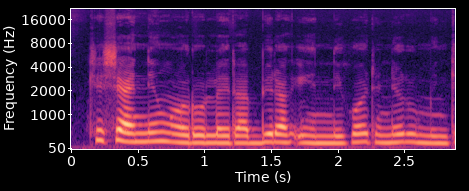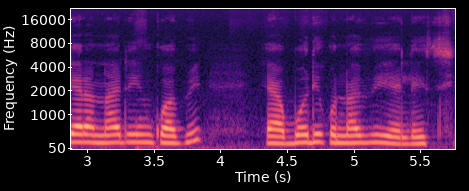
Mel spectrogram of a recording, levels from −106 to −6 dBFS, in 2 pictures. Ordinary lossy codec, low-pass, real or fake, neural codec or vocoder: none; none; real; none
